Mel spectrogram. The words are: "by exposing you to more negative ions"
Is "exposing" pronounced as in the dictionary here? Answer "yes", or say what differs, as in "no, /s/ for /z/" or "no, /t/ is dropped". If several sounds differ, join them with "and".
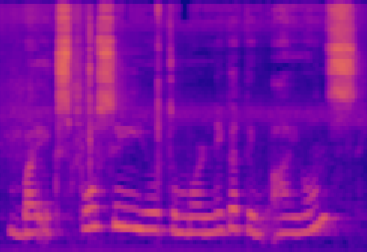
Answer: no, /s/ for /z/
